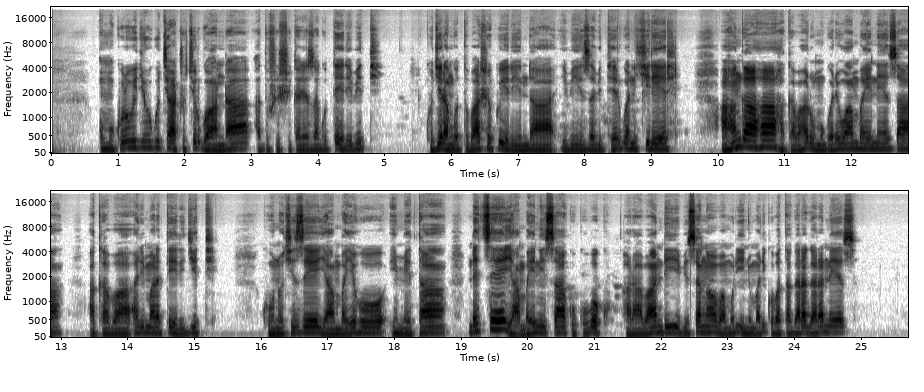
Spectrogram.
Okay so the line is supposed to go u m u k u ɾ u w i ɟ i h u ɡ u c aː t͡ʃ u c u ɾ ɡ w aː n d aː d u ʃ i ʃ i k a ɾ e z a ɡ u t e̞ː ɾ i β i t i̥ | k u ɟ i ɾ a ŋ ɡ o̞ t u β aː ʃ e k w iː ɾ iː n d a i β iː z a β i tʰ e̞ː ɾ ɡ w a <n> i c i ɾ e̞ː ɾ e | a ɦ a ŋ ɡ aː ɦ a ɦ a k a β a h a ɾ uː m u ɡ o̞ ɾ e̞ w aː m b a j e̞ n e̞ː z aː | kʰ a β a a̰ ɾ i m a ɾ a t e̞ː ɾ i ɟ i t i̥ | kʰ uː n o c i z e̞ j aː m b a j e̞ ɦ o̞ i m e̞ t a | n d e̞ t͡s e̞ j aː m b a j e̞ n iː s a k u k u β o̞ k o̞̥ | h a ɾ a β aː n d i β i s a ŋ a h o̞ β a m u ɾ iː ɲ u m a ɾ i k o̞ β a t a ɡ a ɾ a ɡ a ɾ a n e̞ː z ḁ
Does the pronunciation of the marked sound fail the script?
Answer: no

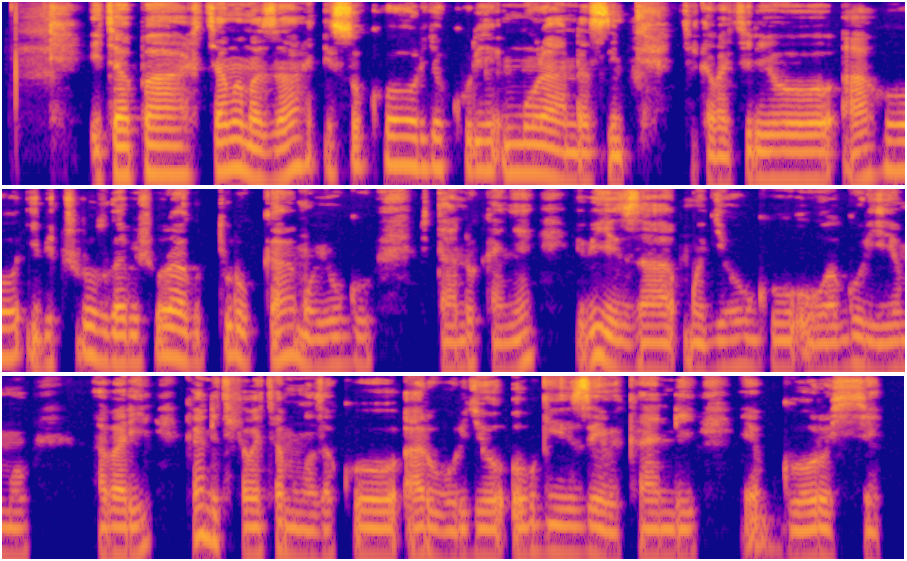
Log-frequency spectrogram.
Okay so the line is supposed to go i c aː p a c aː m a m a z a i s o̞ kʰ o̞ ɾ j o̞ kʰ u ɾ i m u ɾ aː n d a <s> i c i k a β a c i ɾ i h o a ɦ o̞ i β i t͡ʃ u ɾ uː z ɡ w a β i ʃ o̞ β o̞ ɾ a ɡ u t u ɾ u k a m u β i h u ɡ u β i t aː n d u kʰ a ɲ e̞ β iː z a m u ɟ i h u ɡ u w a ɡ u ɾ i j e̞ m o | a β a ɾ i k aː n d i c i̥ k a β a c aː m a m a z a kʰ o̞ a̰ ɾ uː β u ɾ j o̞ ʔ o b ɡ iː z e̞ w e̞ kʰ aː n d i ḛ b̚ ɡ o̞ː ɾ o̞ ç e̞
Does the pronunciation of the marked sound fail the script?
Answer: no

